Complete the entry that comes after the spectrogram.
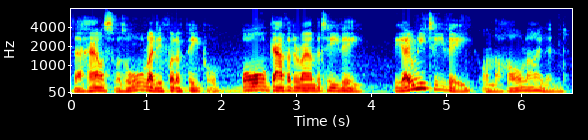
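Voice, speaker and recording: A man reading a children's story aloud like a teacher, expressively, with emphatic phrasing and pauses for effect. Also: low-pitched, animated, husky.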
